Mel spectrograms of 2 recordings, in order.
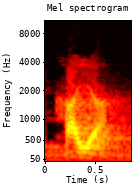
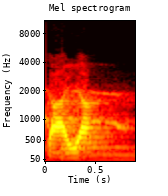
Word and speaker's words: kaya: The first stage of practice is called Kayanupassana, which means contemplation of the kaya, or body. When we speak of body or kaya here, or in Thai it would be pronounced gaya.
